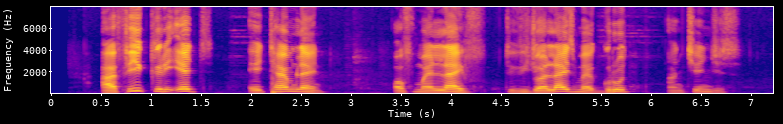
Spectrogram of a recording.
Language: Nigerian Pidgin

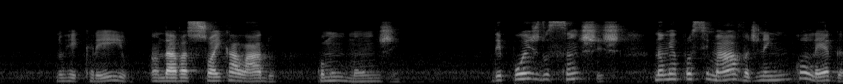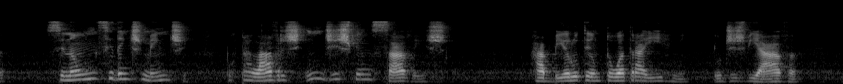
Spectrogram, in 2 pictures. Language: Portuguese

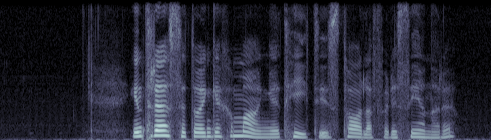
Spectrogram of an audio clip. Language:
Swedish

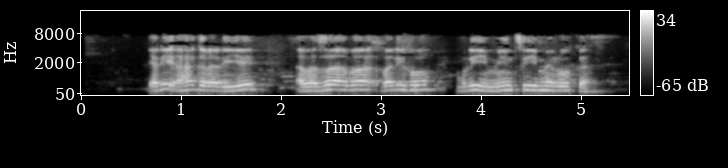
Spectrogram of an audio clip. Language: Kinyarwanda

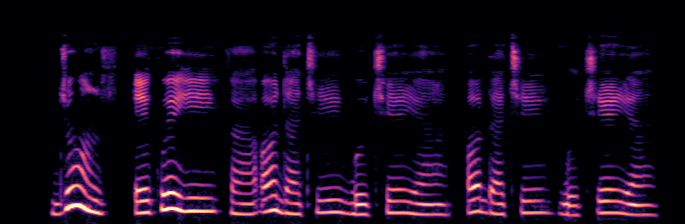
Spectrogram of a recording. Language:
Igbo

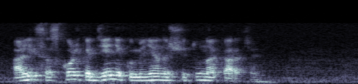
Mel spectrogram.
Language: Russian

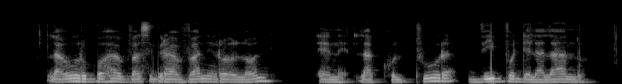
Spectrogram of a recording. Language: Esperanto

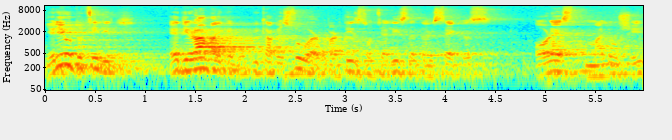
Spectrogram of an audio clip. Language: Romanian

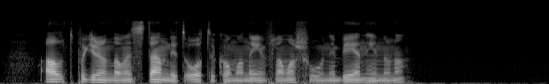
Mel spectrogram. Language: Swedish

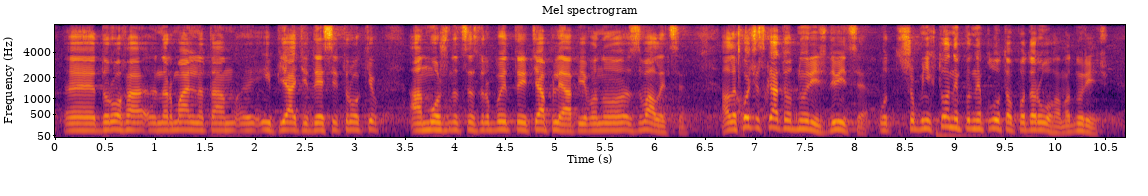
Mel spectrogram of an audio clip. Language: Ukrainian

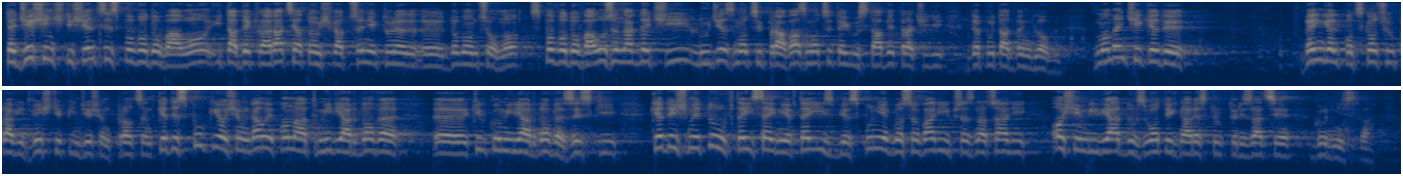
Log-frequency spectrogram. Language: Polish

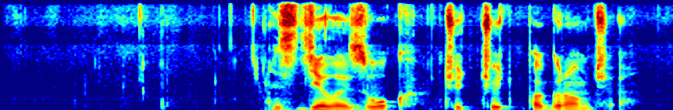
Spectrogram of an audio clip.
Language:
Russian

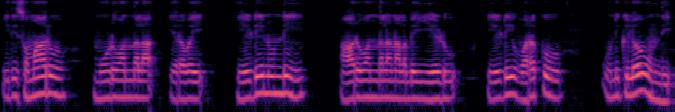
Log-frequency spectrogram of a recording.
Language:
Telugu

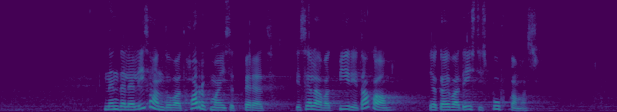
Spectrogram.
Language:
Estonian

